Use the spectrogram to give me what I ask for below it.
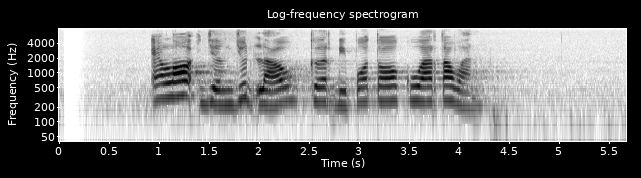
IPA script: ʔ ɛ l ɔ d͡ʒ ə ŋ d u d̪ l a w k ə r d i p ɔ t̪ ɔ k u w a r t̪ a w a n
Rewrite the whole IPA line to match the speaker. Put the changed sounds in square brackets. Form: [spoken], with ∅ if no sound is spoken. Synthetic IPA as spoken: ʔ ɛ l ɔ d͡ʒ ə ŋ [d͡ʒ] u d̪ l a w k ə r d i p ɔ t̪ ɔ k u w a r t̪ a w a n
